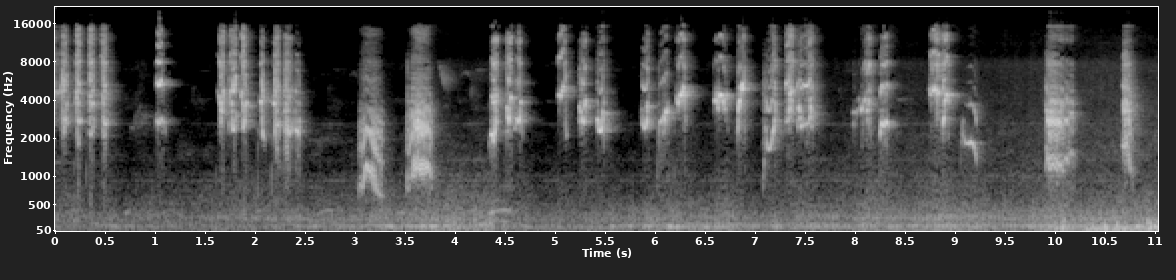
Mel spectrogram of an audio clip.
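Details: Wild long-tailed shrike delivering a full, varied song for training songbirds: rapid trilled chatters, harsh downward notes and squeaky whistles in close succession, light background hum.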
